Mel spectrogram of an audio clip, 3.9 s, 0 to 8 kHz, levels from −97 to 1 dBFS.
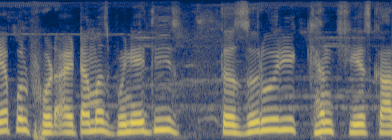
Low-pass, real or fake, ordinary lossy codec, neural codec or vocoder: none; real; none; none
